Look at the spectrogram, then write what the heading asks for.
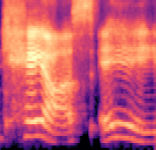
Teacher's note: requires a slightly lower tongue position than E, with a resulting larger space in the front of the mouth, the oral cavity.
